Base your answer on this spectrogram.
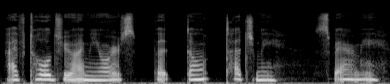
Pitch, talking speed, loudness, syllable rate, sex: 215 Hz, 170 wpm, -17 LUFS, 4.2 syllables/s, female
